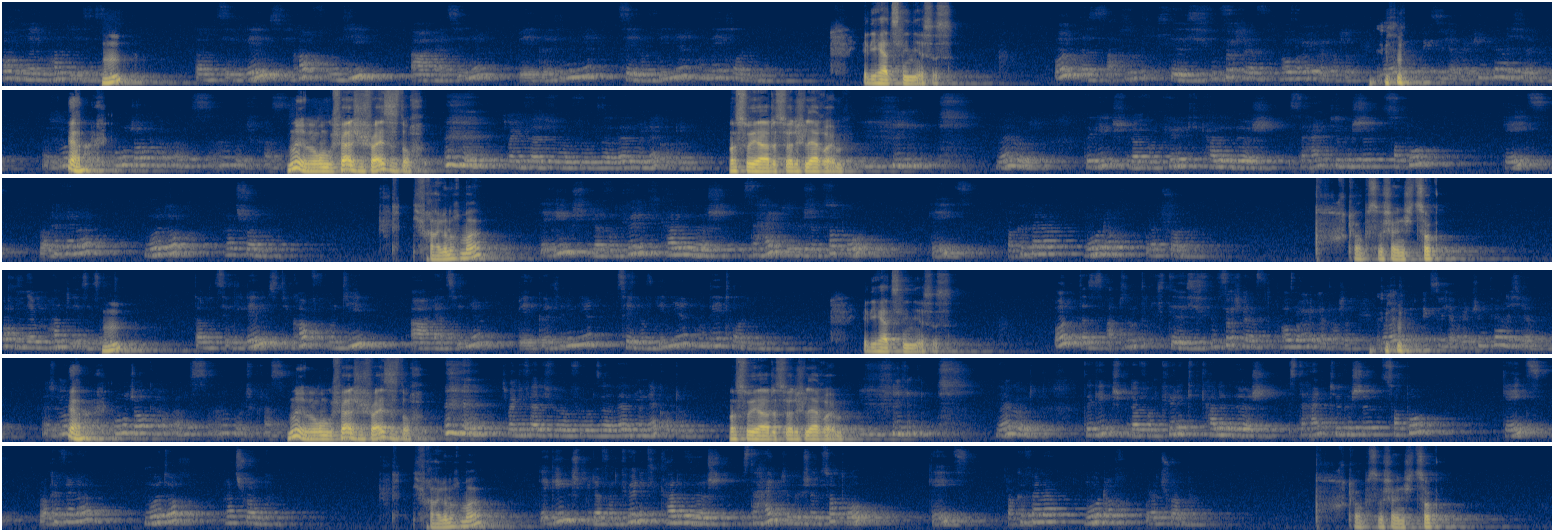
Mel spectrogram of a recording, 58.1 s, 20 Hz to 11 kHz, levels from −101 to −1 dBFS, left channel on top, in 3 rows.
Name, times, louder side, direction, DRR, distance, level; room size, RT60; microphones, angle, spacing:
voice 1, 0.0-1.4 2.4-4.5 5.1-6.0 6.4-7.4 7.7-9.6 13.1-14.3 14.6-16.9 17.2-19.2 19.9-20.5 20.7-22.8 24.9-25.4 25.7-27.9 30.1-31.4 31.8-32.2 32.9-35.1 35.6-37.2 38.1-38.4 39.2-39.9 40.5-41.1 41.5-42.0 45.5-47.7 48.1-49.5 50.3-50.6 51.3-51.9 52.3-52.8 53.0-53.5, right 1 dB, 75° right, 3.3 m, -48 dB
voice 2, 10.8-11.8 17.4-17.5 20.2-20.5 22.9-24.6 28.5-29.9 43.9-44.8 55.4-56.7, left 4 dB, 35° left, 0.3 m, -28 dB
16.0 x 15.5 x 3.7 m
head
